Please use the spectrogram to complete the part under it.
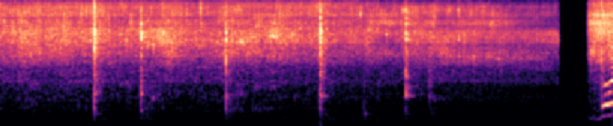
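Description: Finely chopped potato pieces sauté in a hot pan, a steady close sizzle broken by about half a dozen sharp scrapes and taps of a spoon stirring through them, with a brief dropout near the end.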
